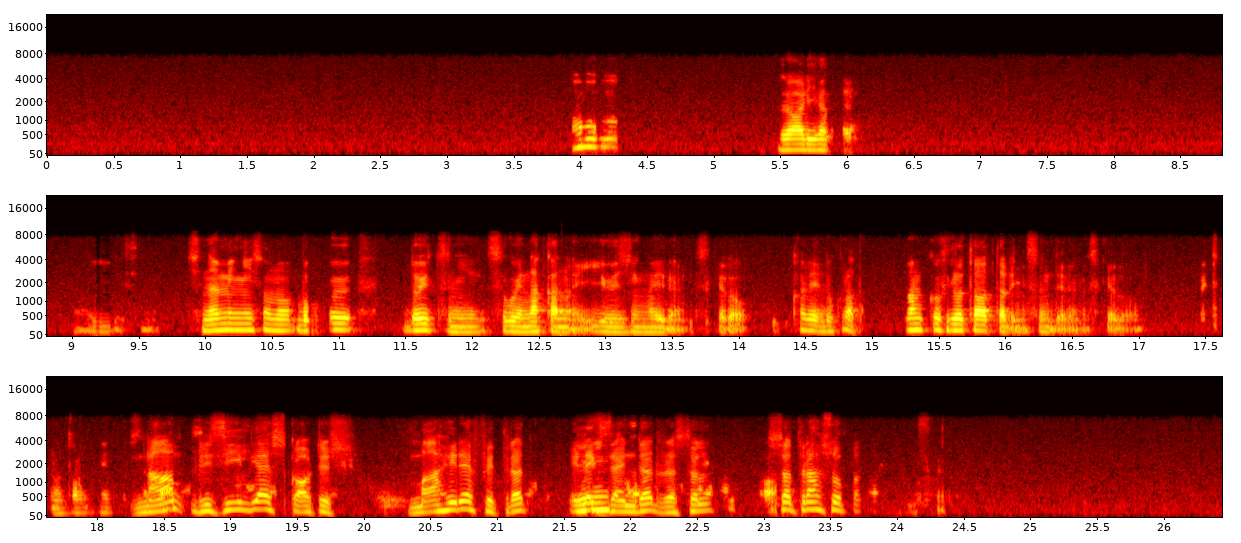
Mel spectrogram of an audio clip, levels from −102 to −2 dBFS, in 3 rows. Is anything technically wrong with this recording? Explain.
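Yes, a few things. At about 9.17 s there's a short stall from a late packet: the jitter buffer ran dry, so the receiver held the last sound for roughly 26 ms until the packet turned up, then carried on. Nothing's lost, just a brief stretched moment with a slight buzz or dip.

Right after, from 9.24 to 9.43 s, there's short concealed packet loss. About 40 ms of audio never arrived in time, and the decoder bridged it by extending the previous sound before blending back in, giving a quick smear or wobble.

Then there's echo leak at 18.67–19.37 s, 19.77–20.39 s, 21.22–21.33 s and 24.14–24.28 s: a faint copy of the talker coming back about 314 ms late, around 20 to 30 dB down. Likely a loudspeaker on one side whose echo canceller didn't fully scrub its mic pickup.

Finally, speech suppressed in double talk at 21.04–21.64 s, 21.95–23.05 s and 23.41–24.12 s. The talker dips hard, up to about 35 dB, losing brightness or dropping out in chunks, likely because the echo canceller couldn't tell the talker from the loudspeaker echo while both sides were speaking.

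The band-limiting to 8 kHz from the Opus call path and the mic processing is just normal call behaviour.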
